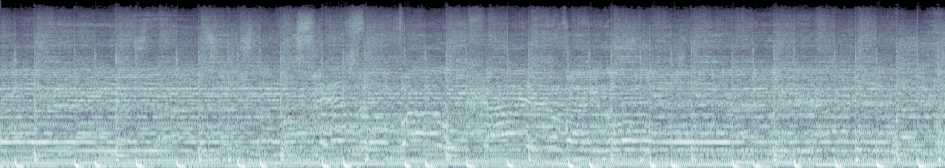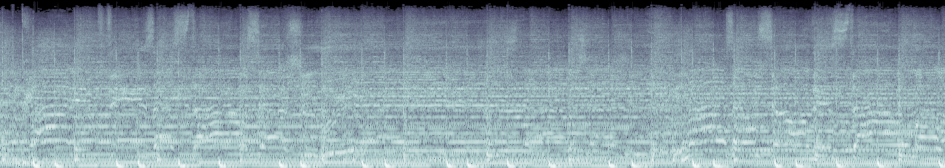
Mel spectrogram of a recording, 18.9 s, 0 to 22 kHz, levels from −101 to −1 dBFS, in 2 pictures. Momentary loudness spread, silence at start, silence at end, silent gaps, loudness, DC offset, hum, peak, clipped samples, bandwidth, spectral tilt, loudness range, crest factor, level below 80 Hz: 1 LU; 0 s; 0 s; none; -10 LUFS; under 0.1%; none; 0 dBFS; under 0.1%; 18 kHz; -4.5 dB/octave; 0 LU; 10 dB; -16 dBFS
